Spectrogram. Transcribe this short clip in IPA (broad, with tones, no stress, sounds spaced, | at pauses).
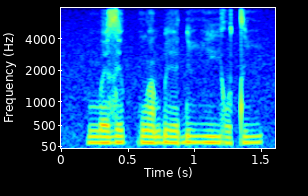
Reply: m ɛ˧ z e˦ kʷ ã˧ ɓ e˧ ɗ iː˧ j o˨ t i˦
